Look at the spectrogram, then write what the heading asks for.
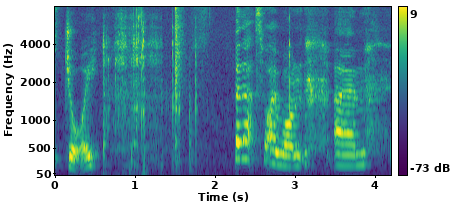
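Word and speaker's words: Joie: want is a joke it's spelt Jay oh I e but it's actually said as joy but that's what I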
